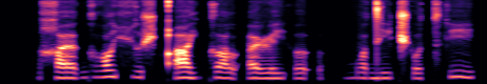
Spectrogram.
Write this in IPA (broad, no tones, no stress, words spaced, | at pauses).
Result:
χɜɡʱɔ çoʃqʼɤjkɤlˠ ʔɜɭiʔɤʔ | bɔdit͡ʃʼo t͡sʼi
